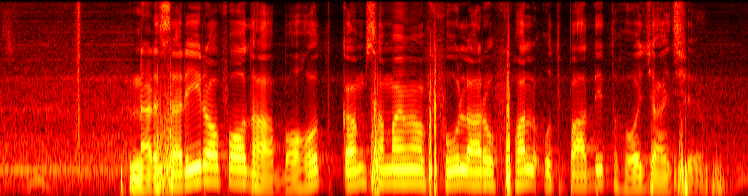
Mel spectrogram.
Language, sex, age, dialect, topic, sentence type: Maithili, male, 31-35, Angika, agriculture, statement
